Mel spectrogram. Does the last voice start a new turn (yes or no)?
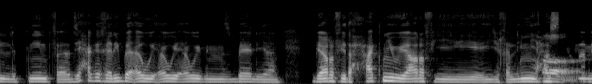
yes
